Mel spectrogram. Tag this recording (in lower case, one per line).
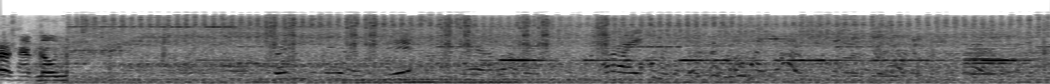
speech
